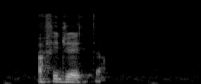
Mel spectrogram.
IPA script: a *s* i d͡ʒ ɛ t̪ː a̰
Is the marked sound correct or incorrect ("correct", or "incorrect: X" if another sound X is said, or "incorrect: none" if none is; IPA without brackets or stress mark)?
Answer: incorrect: f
